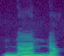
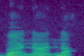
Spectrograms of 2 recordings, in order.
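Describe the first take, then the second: First: Put-on नाना said as a toddler would, first syllable of banana dropped, rising at the end; toddler's clipped नाना with a lift at the end; baby simplified word. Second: Said in the usual way. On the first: Shown as a demonstration. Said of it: "तो नाना ऐसे बोलते हैं". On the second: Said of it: "जैसे बनाना में नाना पे ज़्यादा stress".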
